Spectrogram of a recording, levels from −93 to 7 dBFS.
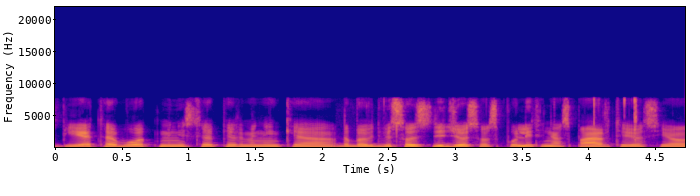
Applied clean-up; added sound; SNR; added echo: none; Crack; 20 dB; none.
